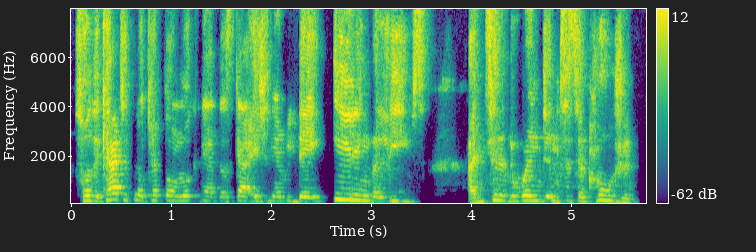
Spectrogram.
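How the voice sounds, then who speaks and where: A man's voice: sits high, fast, rough recording. A man from South Africa, a Tswana speaker, telling a motivational story earnestly as an interview guest. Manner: earnest, repeats words, rises to emphatic bursts.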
